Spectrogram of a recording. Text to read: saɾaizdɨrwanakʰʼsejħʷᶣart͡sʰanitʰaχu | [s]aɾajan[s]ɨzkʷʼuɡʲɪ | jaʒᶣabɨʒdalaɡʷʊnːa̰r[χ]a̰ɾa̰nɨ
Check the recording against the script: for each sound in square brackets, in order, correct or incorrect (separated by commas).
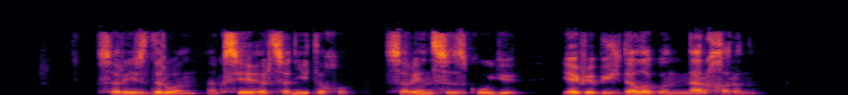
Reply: correct, correct, correct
